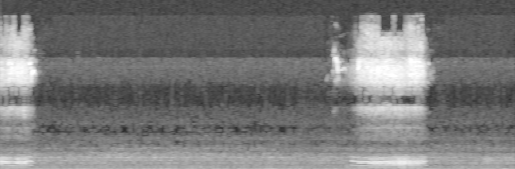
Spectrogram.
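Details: Napping puppy Haetbani snores through an afternoon nap. A faint whistle trails off at the start, then a longer, louder wheezy squeak rises and wavers for nearly a second before quiet low hum returns.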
